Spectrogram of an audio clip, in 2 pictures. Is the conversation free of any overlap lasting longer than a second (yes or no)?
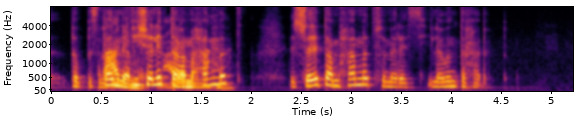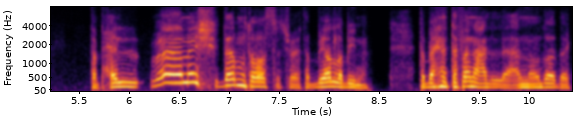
no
